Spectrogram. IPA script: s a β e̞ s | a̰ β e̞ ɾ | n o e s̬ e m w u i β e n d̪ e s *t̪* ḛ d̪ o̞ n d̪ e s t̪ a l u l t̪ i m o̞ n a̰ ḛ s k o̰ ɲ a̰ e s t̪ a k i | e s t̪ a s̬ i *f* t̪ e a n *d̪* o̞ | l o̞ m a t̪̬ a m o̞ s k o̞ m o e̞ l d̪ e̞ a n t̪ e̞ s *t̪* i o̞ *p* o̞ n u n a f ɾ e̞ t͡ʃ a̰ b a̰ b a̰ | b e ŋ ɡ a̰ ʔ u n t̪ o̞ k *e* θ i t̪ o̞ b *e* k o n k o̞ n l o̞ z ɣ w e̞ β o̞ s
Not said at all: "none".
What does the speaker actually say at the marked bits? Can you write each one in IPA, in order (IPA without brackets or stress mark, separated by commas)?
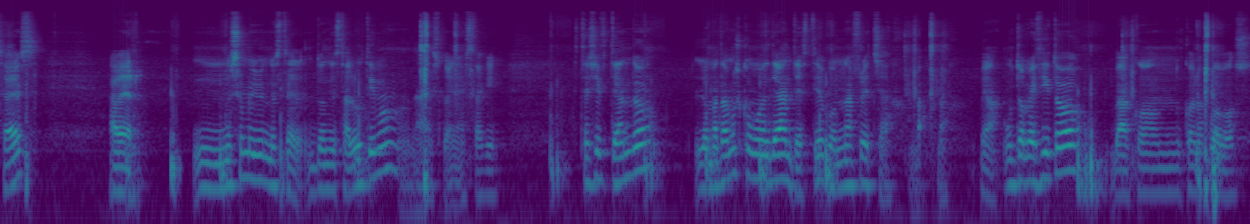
t̪, f, d̪, t̪, k, e, a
